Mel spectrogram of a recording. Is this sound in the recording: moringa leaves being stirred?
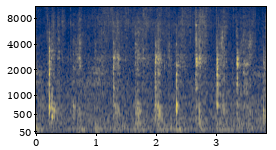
yes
